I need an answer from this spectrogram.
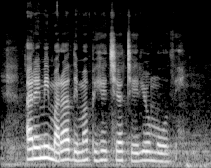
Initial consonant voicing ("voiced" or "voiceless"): voiced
